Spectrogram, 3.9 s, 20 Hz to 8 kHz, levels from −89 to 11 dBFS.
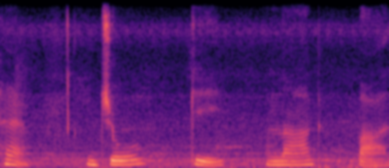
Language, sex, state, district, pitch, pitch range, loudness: Hindi, female, Haryana, Rohtak, 195 Hz, 185-210 Hz, -18 LUFS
